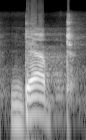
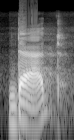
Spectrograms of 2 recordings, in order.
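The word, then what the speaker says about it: debt: আমরা এটার রং উচ্চারণ করি। ড্যাপট। কিন্তু এটার সঠিক উচ্চারণ হবে ড্যাট।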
